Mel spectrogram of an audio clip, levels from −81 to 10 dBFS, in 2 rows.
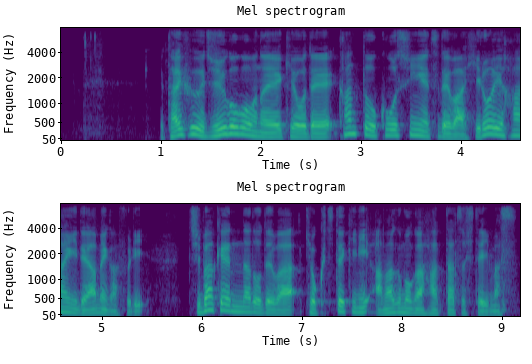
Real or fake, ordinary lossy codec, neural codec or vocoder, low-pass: real; none; none; 7.2 kHz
